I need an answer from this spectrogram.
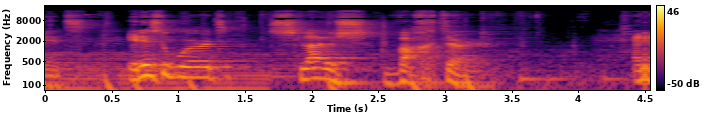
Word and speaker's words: sluiswachter: Boat Loock Guard now you have to put some pressure on the G is Ty Dutch is to spit then get the Beautiful word sluiswachter I Can't wait to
